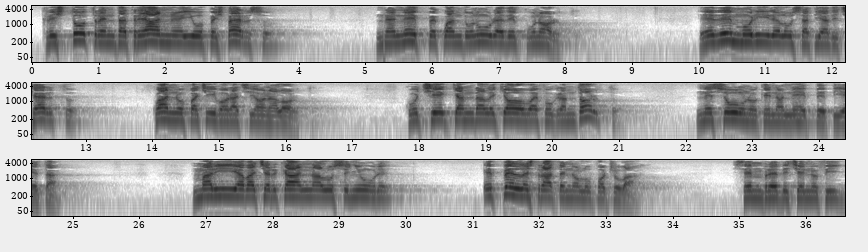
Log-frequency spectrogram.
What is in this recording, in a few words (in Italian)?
passione e morti recitato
